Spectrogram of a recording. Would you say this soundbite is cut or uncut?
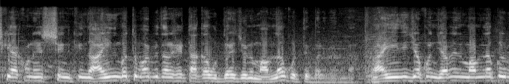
cut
